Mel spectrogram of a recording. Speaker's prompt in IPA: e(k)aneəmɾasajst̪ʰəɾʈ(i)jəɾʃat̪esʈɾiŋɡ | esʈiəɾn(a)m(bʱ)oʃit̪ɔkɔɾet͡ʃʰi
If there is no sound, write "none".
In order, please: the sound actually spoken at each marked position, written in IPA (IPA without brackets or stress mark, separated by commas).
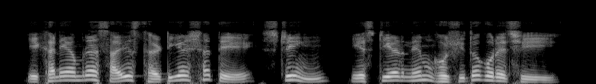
kʰ, i, e, ɡʱ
